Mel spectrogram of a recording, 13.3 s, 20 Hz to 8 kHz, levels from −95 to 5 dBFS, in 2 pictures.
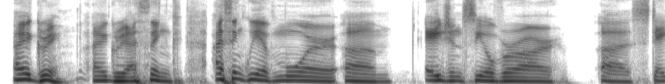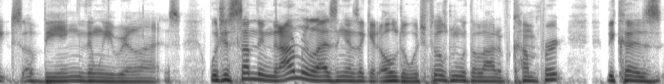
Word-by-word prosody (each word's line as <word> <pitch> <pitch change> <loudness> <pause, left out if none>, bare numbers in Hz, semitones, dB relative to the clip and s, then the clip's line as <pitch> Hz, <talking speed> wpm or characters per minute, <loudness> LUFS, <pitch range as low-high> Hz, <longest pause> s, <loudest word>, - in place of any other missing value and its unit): I 190 - +5
agree, 160 - +5 0.3
I 155 - 0
agree, 140 -3 +5
I 135 - +3
think 135 -2 +1 0.3
I 200 -1 +7
think 200 -2 +1
we 190 0 +4
have 160 -5 +2
more, 145 -3 0
um, 125 -4 0 0.3
agency 160 -1 +2
over 145 -1 +2
our, 130 -3 -1 0.4
uh, 125 -3 -3
states 145 +7 -6
of 135 -1 -6
being 135 +2 0
than 135 0 0
we 130 -1 -1
realize, 120 -1 -6 0.3
which 170 -1 +2
is 180 -3 +5
something 205 -5 +1
that 150 0 +1
I'm 230 +6 +1
realizing 150 -7 0
as 145 -1 -1
I - - -1
get 135 -1 -6
older, 140 0 +1
which 130 +1 -3
fills 175 -3 -3
me 160 +1 0
with 150 -1 -2
a - - -2
lot 135 -1 -2
of 120 -2 -8
comfort 150 +8 -3 0.4
because 150 -4 +1
145 Hz, 185 wpm, -22 LUFS, 130-160 Hz, 0.4 s, I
